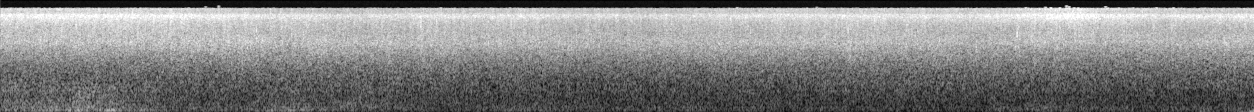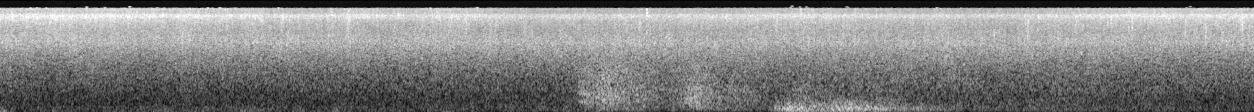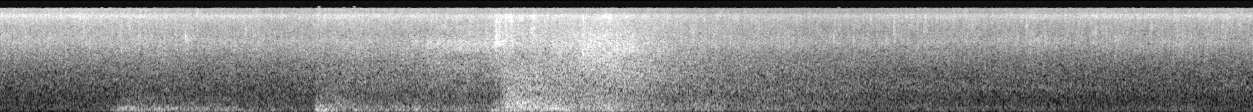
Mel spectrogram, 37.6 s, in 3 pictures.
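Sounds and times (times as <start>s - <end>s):
heavy rain under a bridge: 0.0s - 37.5s
thunder: 18.3s - 21.6s, 28.2s - 32.8s.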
